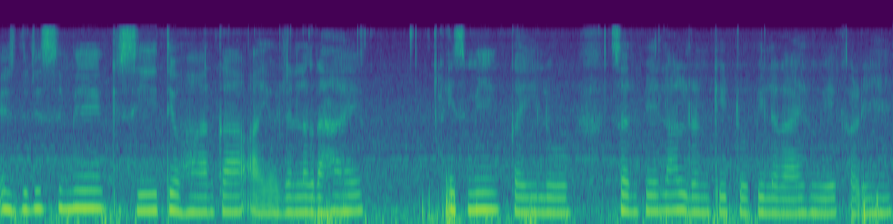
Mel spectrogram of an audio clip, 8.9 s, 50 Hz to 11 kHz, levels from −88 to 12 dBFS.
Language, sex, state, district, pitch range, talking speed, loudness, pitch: Hindi, female, Uttar Pradesh, Jyotiba Phule Nagar, 175-200 Hz, 155 wpm, -17 LUFS, 185 Hz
